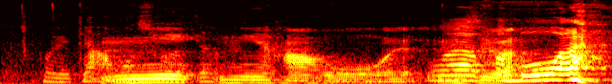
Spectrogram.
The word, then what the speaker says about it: Nihao: Alors j'ai du mal à le prononcer, hein, je suis désolée, mais c'est Nijao Jewelry, bijoux Nijao. C'est fort comment ça s'écrit? Qu'est-ce qu'on dit? Ah bah voilà. Ouais, carrément sur le terme. Nihao, ouais.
